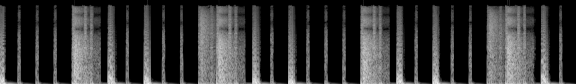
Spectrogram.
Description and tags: Atari XL Beat 1
Beats recorded from the Atari XL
